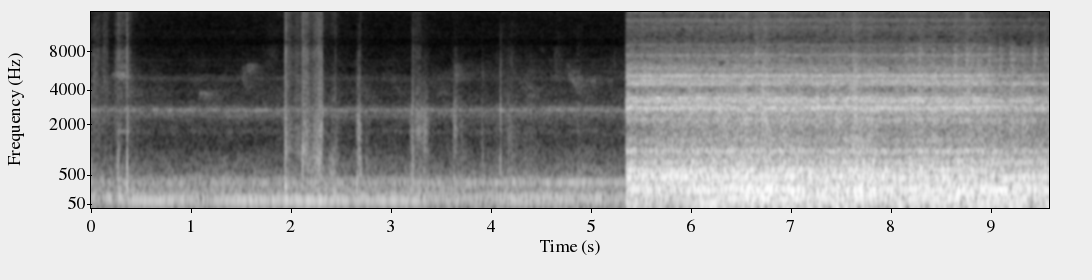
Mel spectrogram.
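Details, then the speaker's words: Washing machine after replacing the bearings, seal and spin mechanism: a quiet even hum, then a loud steady whoosh as the drum spins up. The earlier airplane-like roar is gone; smooth, healthy spin. "acabou aquele barulho de avião"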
